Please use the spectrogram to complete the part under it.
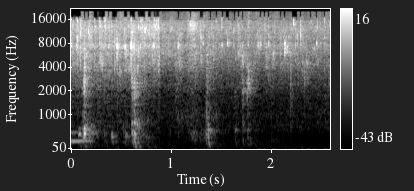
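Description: Asafoetida and chili powder fry in hot oil with a constant close crackling sizzle and a few brief stirring scrapes, and nobody speaks.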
